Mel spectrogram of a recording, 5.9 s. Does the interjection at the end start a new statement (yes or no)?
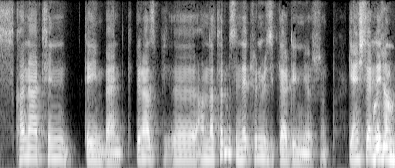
yes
